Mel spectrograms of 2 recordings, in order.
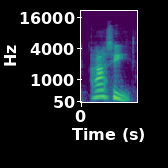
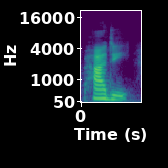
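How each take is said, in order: First: The middle consonant is a clear t sound. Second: The middle consonant is a d-like sound. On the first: "they pronounced it specifically with a T" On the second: "It was not Paddy"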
